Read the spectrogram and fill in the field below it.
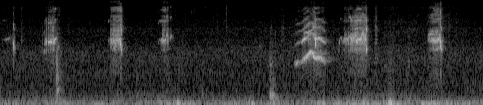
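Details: Cockatiel chick in a breeder's care, hand-fed formula by syringe as its crop fills; repeated high, hoarse, squeaky chirps, some rising and falling in pitch, come in quick irregular bursts over faint background noise.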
